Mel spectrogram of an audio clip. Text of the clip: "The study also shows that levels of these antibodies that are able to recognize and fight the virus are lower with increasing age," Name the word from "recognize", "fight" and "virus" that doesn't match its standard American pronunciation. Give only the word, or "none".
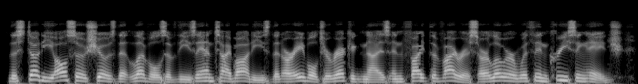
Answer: none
